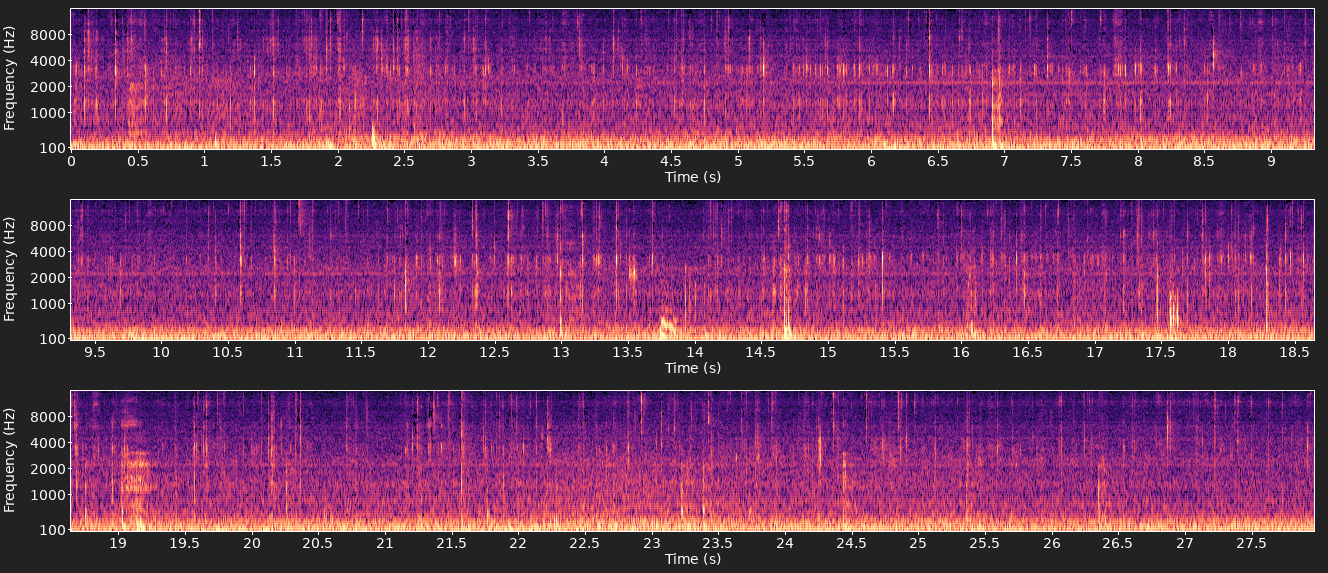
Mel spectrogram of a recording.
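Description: Flemish Giant rabbit chewing banana from a hand: faint, irregular small clicks and smacks of its mouth, a few slightly louder around the middle.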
